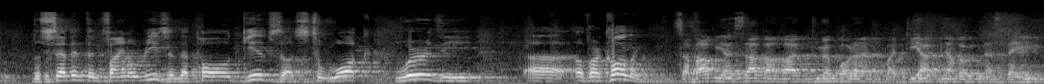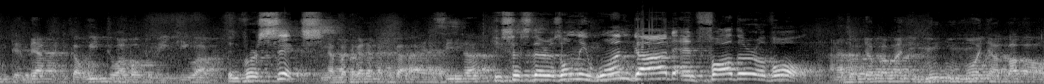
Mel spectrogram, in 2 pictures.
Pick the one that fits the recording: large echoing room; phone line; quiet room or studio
large echoing room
